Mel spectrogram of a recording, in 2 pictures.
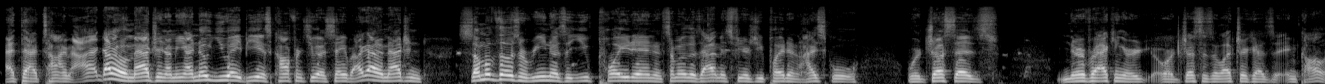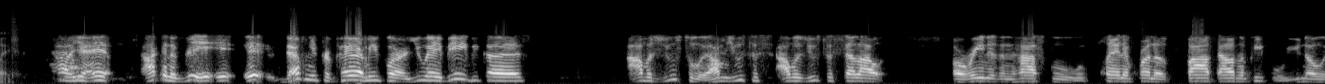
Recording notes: phone recording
